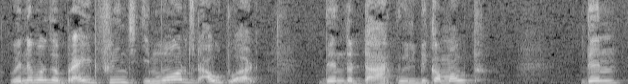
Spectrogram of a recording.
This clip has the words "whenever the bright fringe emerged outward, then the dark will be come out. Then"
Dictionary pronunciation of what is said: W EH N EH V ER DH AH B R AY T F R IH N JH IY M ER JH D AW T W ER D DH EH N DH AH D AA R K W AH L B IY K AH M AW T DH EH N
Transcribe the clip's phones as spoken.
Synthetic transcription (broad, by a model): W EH N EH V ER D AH B R AY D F R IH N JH IY M ER JH D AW T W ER D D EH N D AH D AA R K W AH L B IY K AH M AW T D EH N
